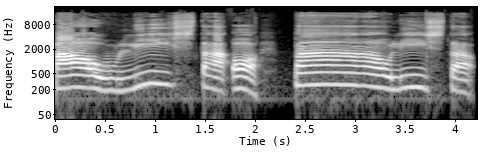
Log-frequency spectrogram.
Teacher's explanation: Ó, fui do forte para o fraco, da vogal para semivogal. Então, é um ditongo decrescente e oral.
